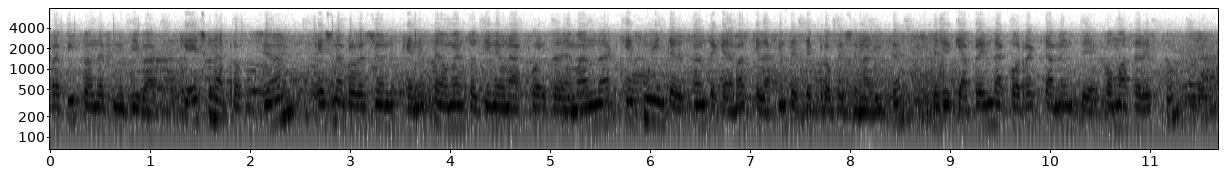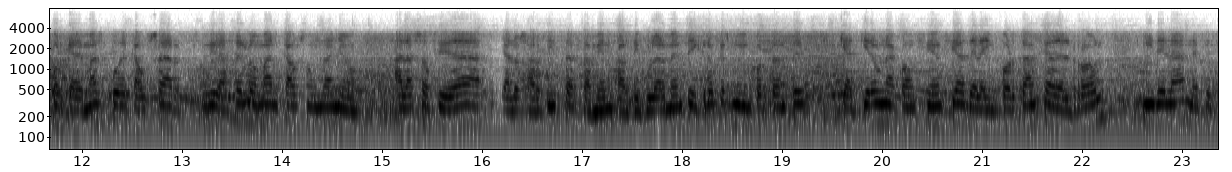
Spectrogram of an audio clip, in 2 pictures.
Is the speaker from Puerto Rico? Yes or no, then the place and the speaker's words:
no; Spain; moved away as an adult; now in Mexico; Yo vine 5 años también desde España en la búsqueda de esas oportunidades que a mí en México me ha concedido, y estoy muy agradecido a este país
